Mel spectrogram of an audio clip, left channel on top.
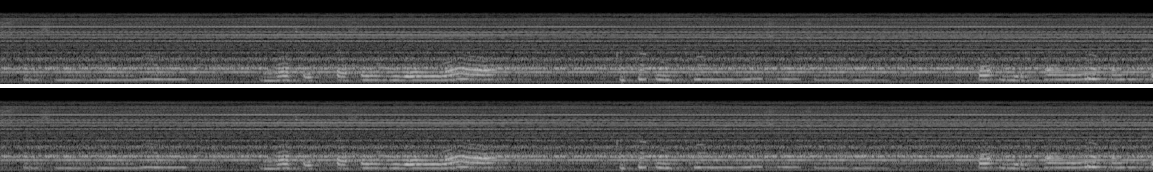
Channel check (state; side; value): identical; both; correlation 1.00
